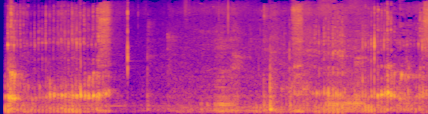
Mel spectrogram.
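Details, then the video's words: English Bulldog, one of two young dogs of about one year and ten months, giving a loud, rough, roar-like growl in the first second, then quieter snuffling and scuffling noises, with a harsh burst again near the end. "英國鬥牛犬 English Bulldog"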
